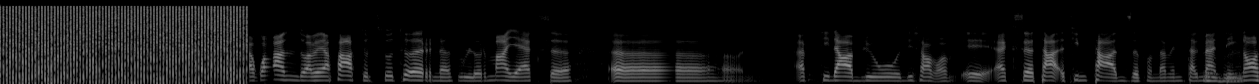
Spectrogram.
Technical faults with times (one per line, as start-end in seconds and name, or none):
0.00-2.50 compressed stream played as audio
